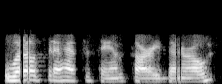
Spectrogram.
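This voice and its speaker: A woman's voice: deep voice, steady tone, fast, gravelly, no echo. A woman in her forties from Chicago, with Spanish as her first language, talking about herself on an online panel in a chatty way and laughing easily. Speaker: interpreter, panelist. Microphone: video call. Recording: tinny phone-like call audio.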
